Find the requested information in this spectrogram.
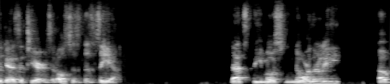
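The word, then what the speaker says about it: Zeia: How do you spell that? Z-E-I-A. Zia.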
